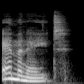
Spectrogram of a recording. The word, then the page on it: emanate: British English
